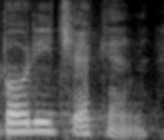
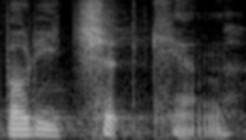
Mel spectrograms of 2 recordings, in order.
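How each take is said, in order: First: The name ends sounding like 'chicken'. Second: The name ends with a clear 't' in 'chitkin'. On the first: The speaker calls it wrong. "It's not Bodhi chicken" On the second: The speaker calls it right. "very precise enunciation"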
